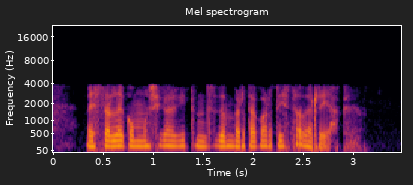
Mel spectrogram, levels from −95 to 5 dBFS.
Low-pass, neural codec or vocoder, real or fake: 3.6 kHz; none; real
